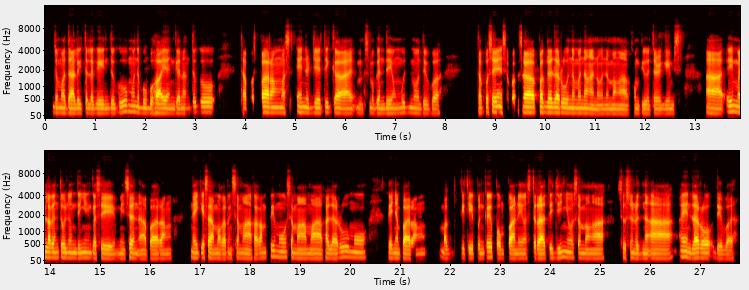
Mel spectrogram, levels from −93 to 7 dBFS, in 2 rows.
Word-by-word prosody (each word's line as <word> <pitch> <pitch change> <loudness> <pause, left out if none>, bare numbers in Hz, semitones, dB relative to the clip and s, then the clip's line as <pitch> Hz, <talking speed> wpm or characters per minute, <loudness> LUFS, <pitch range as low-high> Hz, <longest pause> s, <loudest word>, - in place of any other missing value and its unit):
dumadaloy 120 -2 +1
talaga 115 -1 -1
yung 115 0 -1
dugo 130 +6 -4
mo, 150 -1 -5
nabubuhayan 120 -3 +1
ka 115 - +1
ng 115 +1 -8
dugo. 140 0 -3 0.5
Tapos - - -4
parang 135 -2 +5
mas 125 -3 -2
energetic 130 0 -2
ka 125 - +7
a 115 -2 +6 0.2
mas 110 -3 -11
maganda 115 0 -4
yung 115 0 -8
mood 125 +1 -9
mo 120 -1 -6
'di 110 0 -6
ba? 110 -1 -3 0.7
Tapos 125 -1 -2
ayan 140 -1 +5
sa - - -3
pa 135 - 0
sa 135 - +6 0.2
paglalaro 130 -1 +3
naman 120 0 -2
ng 115 -1 +1
ano, 105 - -6
ng 110 0 -7
mga 110 0 -3 0.2
computer 110 -1 -3
games, 110 -1 -4 0.6
ah, 115 -1 +6
'yon, 150 +1 +2
malaking 130 -2 +3
tulong 125 -1 -2
din 125 +1 -2
'yon 125 - -6
kasi 110 -1 +2
minsan 115 0 0
ah, 105 -1 -3
parang 110 +1 -1 0.4
nakikisama 120 -2 +2
ka 110 +1 -2
rin 115 - -10
sa 125 +1 -1
mga 115 -2 0
kakampi 125 +7 -2
mo, 140 -1 -6
sa - - -4
mga 115 -1 +1
makakalaro 115 +3 -1
mo. 130 -1 -4 0.6
Ganyan 120 -1 +1
parang 110 0 +1 0.3
magtitipon 115 +1 -4
kayo 135 +2 +4
kung 110 -1 -3
paano 110 0 +3
yung 115 0 -3
strategy 120 +4 +3
niyo 130 -2 -4
sa 120 - -1
mga 115 -1 -2 0.2
susunod 115 -1 -3
na, 120 - +2
ah, 110 -1 +3 0.2
ayan 145 -4 +2
laro 125 0 +3
'di 110 -5 -4
ba? 105 -1 -3
120 Hz, 160 wpm, -25 LUFS, 115-130 Hz, 0.7 s, ka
